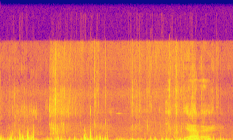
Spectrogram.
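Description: Strong gusting wind buffets the microphone while fishing from a boat, a steady roaring rumble that rises and falls under people talking throughout.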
